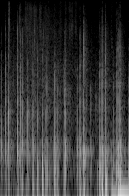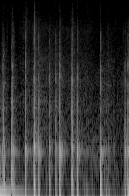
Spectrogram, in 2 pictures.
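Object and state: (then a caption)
Leather boot tapped with fingertips. A hollow, empty smooth black leather Chelsea boot, with an elastic side panel and a thick yellow-stitched sole, is held up in the hand and tapped with fingertips and nails. A steady run of soft, dull taps and thunks is heard, with a deeper, louder hollow boom swelling up midway before the light tapping continues.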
